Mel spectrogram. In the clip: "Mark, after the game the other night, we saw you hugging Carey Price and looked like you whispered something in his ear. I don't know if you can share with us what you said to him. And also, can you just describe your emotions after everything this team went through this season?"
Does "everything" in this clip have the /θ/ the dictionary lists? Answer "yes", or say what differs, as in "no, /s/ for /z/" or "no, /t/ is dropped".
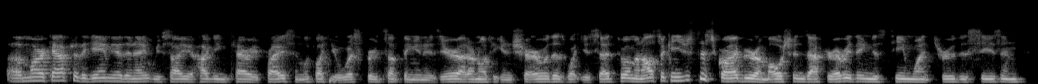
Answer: yes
